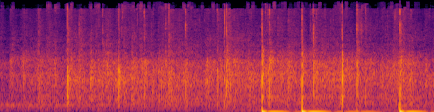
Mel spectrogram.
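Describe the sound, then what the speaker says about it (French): A church congregation applauding, quiet and scattered claps at first that swell into louder bursts near the end. "Tu peux encore acclamer?"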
